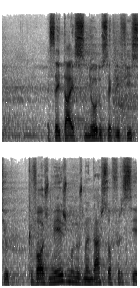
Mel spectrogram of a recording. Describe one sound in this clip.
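A man chants into a microphone in a large echoing hall.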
